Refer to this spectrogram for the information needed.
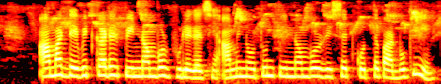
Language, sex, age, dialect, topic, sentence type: Bengali, female, 18-24, Northern/Varendri, banking, question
